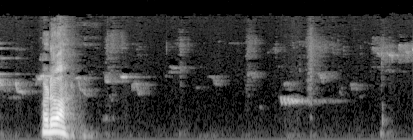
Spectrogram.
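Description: A few faint, short bird chirps and a brief whistled call, sparse among quiet, after one short spoken word about half a second in.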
